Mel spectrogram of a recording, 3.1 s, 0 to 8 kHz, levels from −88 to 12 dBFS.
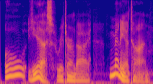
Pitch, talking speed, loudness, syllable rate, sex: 125 Hz, 135 wpm, -17 LUFS, 4.1 syllables/s, male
